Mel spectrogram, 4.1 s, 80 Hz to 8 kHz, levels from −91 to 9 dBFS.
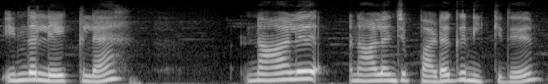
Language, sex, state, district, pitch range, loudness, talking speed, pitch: Tamil, female, Tamil Nadu, Nilgiris, 185-230 Hz, -16 LUFS, 85 wpm, 205 Hz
